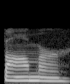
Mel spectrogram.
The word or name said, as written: bomber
